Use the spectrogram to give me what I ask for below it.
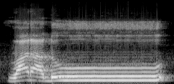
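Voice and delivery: वारादू with the final ऊ held very long and steady; long madd. Shown as a demonstration. Teacher says lengthen it, long held vowel. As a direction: stretch the end of वारादू out slowly. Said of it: "लंबा करना है".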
